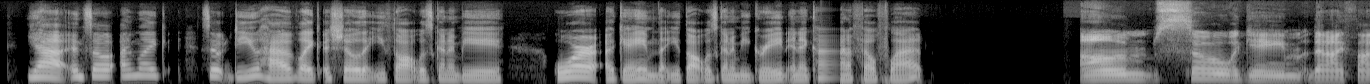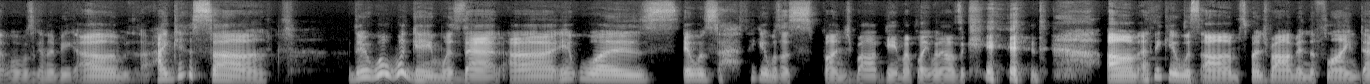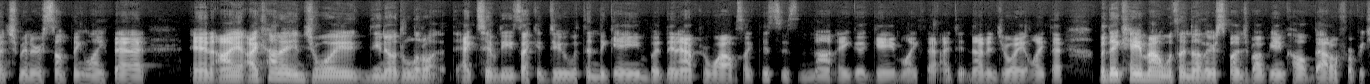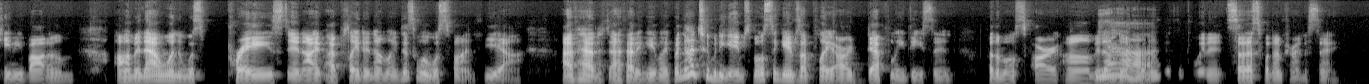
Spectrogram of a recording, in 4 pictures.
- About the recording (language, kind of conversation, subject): English, unstructured, What underrated streaming gems would you recommend to everyone?
- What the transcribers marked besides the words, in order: tapping; distorted speech; exhale; laughing while speaking: "kid"; other background noise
